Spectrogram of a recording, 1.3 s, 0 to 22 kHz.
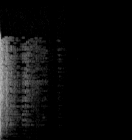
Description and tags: Large glass ornament smashed with a ball peen hammer. Close miked with Rode NT-5s in X-Y configuration. Trimmed, DC removed, and normalized to -6 dB.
